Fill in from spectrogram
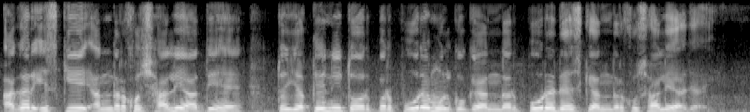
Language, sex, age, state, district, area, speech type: Urdu, male, 30-45, Uttar Pradesh, Saharanpur, urban, spontaneous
